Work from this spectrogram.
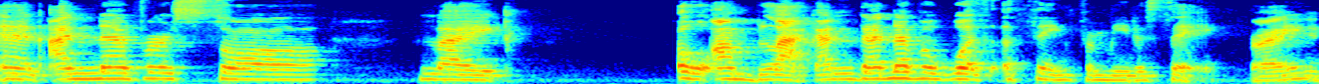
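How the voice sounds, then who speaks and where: Speaking with an American accent, a woman with a medium pitch and a bright, sharp tone keeps a fairly even intonation at a fairly slow pace. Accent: New York accent with Spanish touch. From New York, Dominican family. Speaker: podcast co-host. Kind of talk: casual chat.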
